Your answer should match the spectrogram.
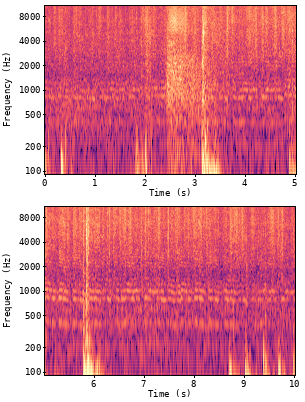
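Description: In the video game Valheim, a mosquito drones steadily at low volume through the whole stretch, its thin buzz broken by a few soft thumps and footstep-like knocks.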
